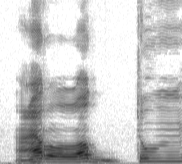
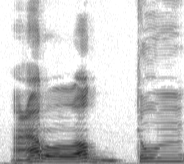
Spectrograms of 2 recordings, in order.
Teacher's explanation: الضاد لها زمن، الضاد رخوة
